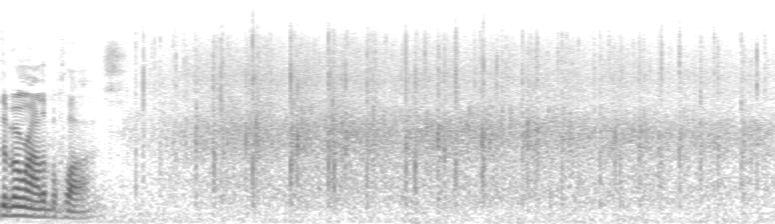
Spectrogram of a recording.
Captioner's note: audience applauding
